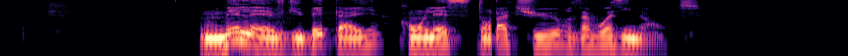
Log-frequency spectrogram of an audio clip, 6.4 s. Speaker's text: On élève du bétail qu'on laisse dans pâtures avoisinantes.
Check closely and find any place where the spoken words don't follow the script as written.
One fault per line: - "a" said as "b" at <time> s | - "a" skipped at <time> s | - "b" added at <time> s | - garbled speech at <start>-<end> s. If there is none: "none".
none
